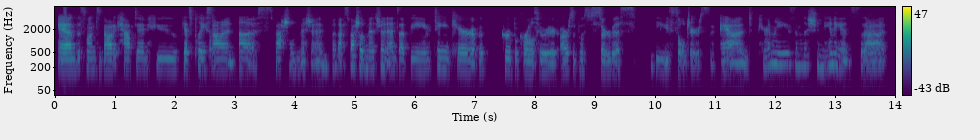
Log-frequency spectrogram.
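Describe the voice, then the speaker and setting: A young woman talks through her stack of new books in a relaxed, slangy way, full of quick asides. Her voice sits a bit low for a woman. It sounds like an easygoing vlog chat. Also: creaky. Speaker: book vlogger. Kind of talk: casual book haul chat.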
